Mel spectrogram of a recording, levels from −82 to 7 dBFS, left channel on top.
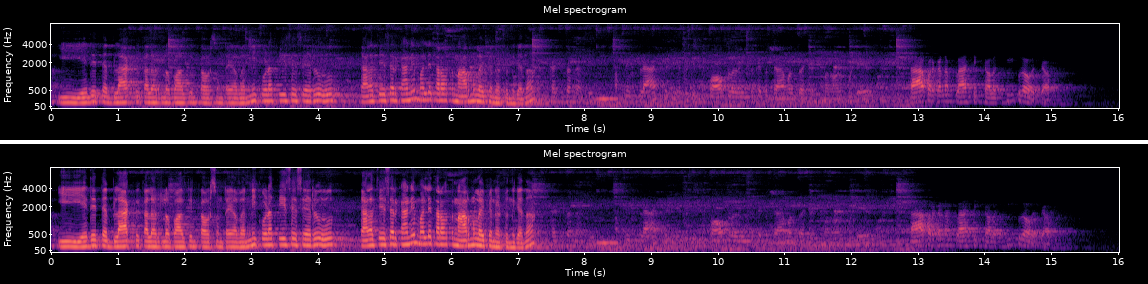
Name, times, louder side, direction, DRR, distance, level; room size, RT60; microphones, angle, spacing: voice 1, 0.1-4.2 4.7-7.3, right 5 dB, 70° right, 16 dB, 0.6 m, -23 dB
sound 1, 1.1-12.9, equal, 30° left, 2.8 m, -42 dB
voice 2, 7.5-8.2 8.6-12.3 12.9-15.0, left 3 dB, 80° left, 7 dB, 1.4 m, -37 dB
15.0 x 13.0 x 4.3 m, 1.2 s
head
